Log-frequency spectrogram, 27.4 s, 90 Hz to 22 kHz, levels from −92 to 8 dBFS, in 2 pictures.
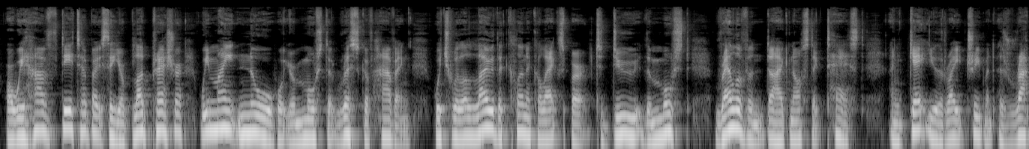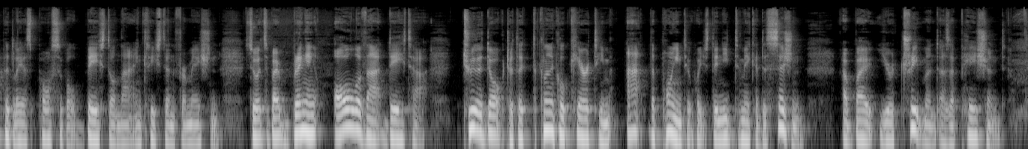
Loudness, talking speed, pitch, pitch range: -19 LUFS, 175 wpm, 135 Hz, 120-155 Hz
